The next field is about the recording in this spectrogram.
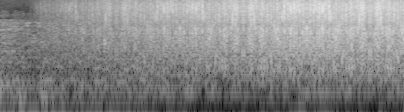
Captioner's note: stock sound of people applauding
